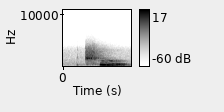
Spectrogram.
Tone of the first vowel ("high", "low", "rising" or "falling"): falling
